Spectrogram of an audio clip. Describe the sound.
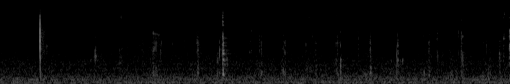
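Biting and chewing a round, flat, coin-sized cola-flavored gummy candy: faint, soft, moist chewing with a few sharper crunchy clicks in an irregular rhythm, and no talking.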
